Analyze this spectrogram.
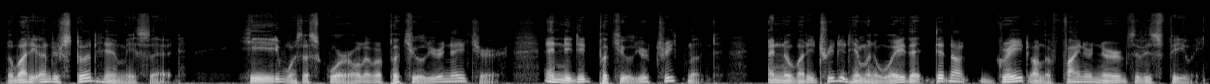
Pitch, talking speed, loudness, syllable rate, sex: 100 Hz, 170 wpm, -20 LUFS, 5.3 syllables/s, male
